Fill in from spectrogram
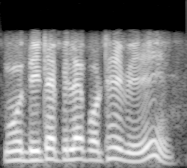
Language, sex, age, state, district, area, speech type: Odia, male, 18-30, Odisha, Malkangiri, urban, conversation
